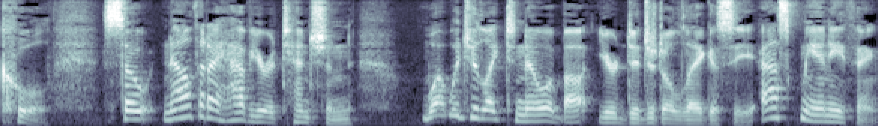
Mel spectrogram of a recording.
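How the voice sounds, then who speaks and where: The pitch swings very widely, with vocal fry throughout. The pace is fairly quick. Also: man, fairly high pitch for a man. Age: 50s. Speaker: tech writer and podcast host. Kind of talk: scripted dialogue reading.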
